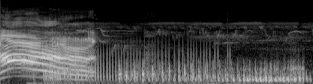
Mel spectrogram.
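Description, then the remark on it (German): A short, loud, tonal growl, the mouse's angry growl in The Gruffalo, gives way to a long, low, bubbling rumble of the mouse's stomach growling, uneven and churning for a couple of seconds. “Doch beim zweiten Mal knurrte auch der Magen der Maus.”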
